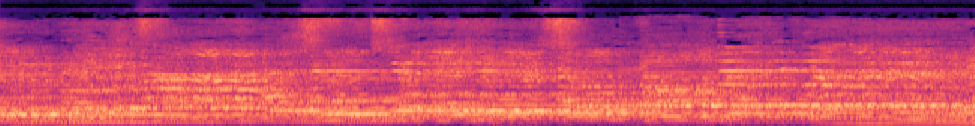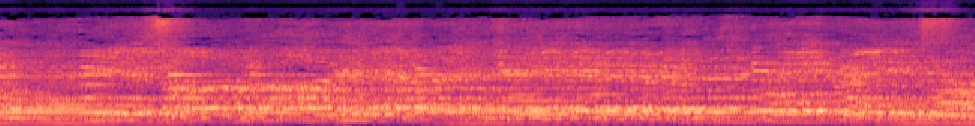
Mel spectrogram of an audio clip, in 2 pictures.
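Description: A congregation singing a hymn together, with piano accompaniment, in slow, steady sustained notes.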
